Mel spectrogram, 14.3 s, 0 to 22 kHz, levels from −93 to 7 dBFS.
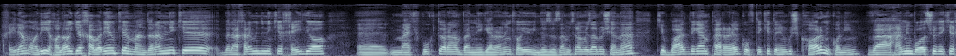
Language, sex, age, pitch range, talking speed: Persian, male, 20-39, 125-160 Hz, 190 wpm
